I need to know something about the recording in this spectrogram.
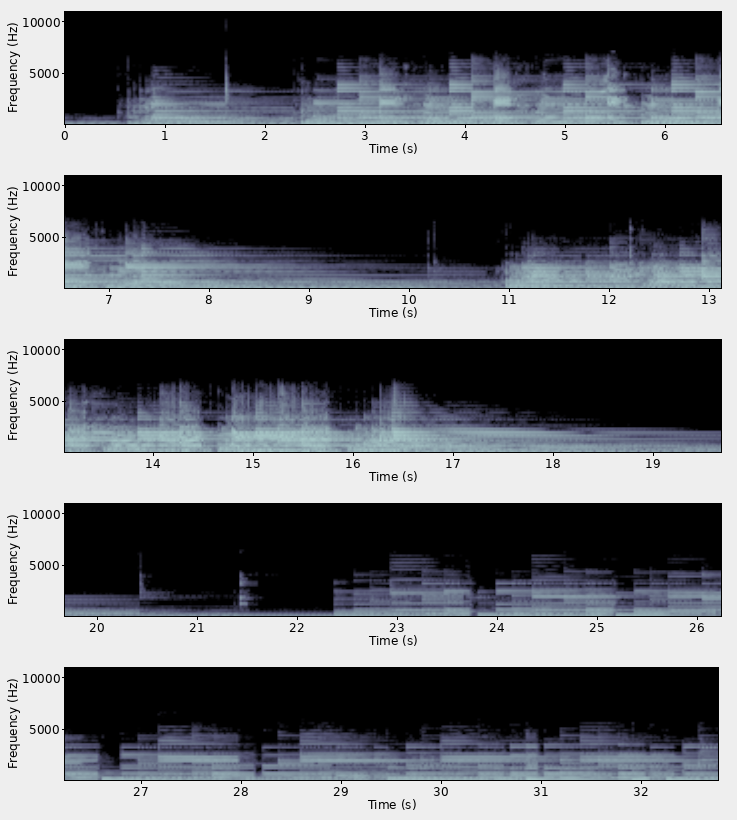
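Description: Shamray Custom PRS copy electric guitar played through an amplifier. Struck chords ring out and slowly die away, twice. For the last third the guitar plays quicker lines of separate picked notes.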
